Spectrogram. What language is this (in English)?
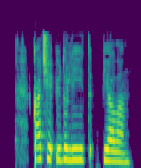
Mari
